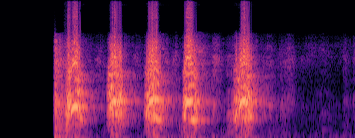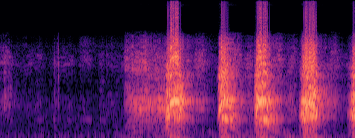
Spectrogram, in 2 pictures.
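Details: Neighbour's dog Buddy barking at a vacuum cleaner that is switched off: two bursts of about five sharp, evenly spaced barks, separated by a few seconds of quiet.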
